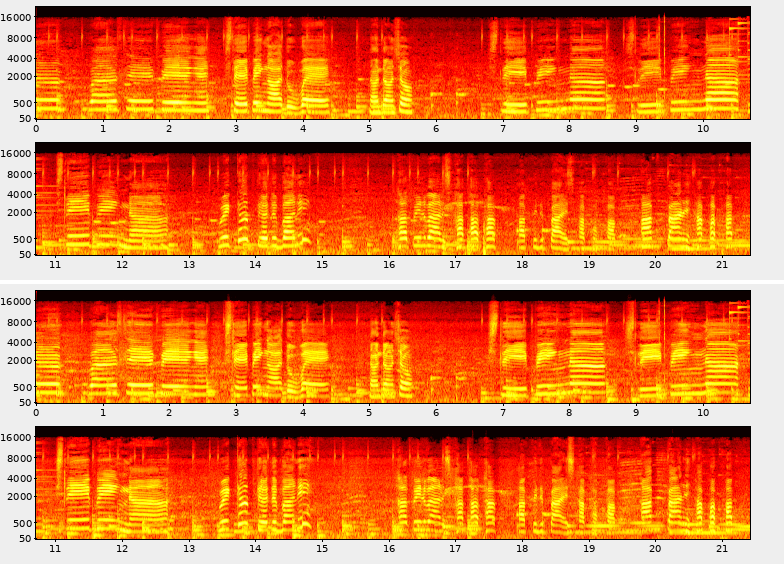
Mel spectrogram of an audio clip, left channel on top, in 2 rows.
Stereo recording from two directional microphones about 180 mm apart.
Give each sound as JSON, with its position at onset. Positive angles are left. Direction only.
{"t": 0.0, "sound": "music", "side_deg": 15}
{"t": 4.9, "sound": "speech", "side_deg": 30}
{"t": 7.0, "sound": "music", "side_deg": 5}
{"t": 9.0, "sound": "music", "side_deg": 25}
{"t": 16.1, "sound": "music", "side_deg": 20}
{"t": 16.6, "sound": "speech", "side_deg": 35}
{"t": 17.4, "sound": "music", "side_deg": 15}
{"t": 19.7, "sound": "speech", "side_deg": -10}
